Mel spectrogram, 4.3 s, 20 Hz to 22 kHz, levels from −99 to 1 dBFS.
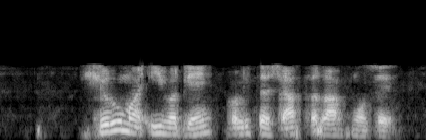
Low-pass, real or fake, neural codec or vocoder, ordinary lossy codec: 7.2 kHz; fake; codec, 16 kHz, 4.8 kbps, FACodec; AAC, 16 kbps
